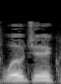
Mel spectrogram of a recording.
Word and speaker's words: Wojcik: As mentioned, you can follow us on Twitter at my name is Wojcik, which is spelled W-O-J-C-I-K.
